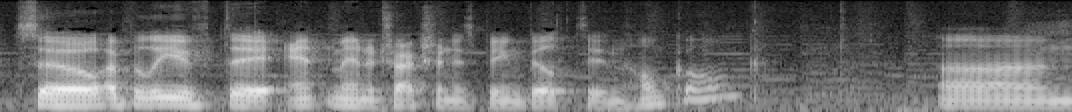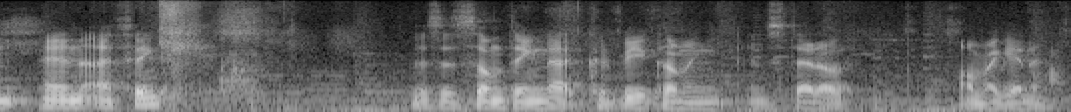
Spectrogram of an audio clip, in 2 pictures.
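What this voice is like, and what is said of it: American accent. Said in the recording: “my weird American accent”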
